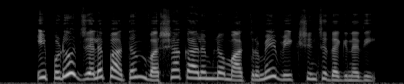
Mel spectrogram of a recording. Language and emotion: Telugu, neutral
